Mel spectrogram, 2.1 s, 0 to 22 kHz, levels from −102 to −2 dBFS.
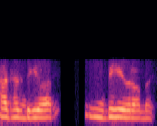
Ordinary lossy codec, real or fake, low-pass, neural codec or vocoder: none; real; 3.6 kHz; none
